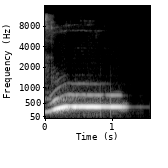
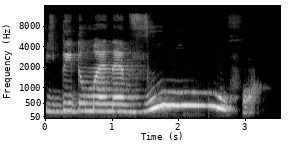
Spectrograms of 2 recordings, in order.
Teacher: так склад ву тобто перший Звучав дуже довго поставимо наголос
